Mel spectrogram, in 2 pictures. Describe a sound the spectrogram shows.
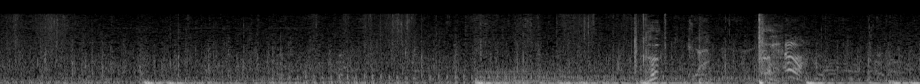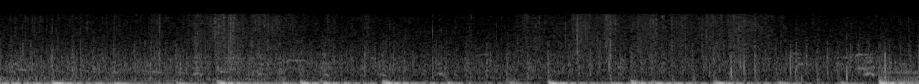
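Footsteps crunch and rustle through undergrowth.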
